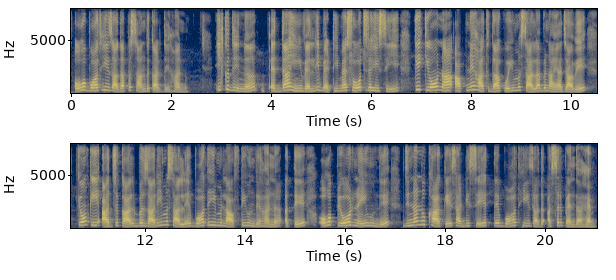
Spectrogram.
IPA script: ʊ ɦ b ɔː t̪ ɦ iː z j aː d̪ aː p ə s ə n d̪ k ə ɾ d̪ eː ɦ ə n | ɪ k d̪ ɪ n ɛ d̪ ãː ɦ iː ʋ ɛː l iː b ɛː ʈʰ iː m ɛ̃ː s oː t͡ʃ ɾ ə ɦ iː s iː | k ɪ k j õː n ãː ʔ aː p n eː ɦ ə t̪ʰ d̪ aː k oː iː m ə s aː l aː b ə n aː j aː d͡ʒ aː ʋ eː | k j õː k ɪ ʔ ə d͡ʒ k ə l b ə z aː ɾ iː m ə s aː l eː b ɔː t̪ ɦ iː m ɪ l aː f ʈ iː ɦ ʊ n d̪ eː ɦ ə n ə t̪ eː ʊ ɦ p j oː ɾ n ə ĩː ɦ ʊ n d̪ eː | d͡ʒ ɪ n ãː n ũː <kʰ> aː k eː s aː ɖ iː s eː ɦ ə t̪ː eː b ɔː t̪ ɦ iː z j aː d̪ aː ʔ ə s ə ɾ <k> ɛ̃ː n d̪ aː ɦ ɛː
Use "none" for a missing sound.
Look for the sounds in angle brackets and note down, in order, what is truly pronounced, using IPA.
kʰ, p

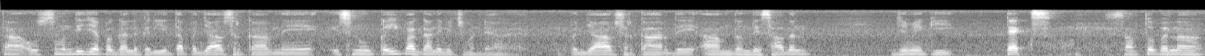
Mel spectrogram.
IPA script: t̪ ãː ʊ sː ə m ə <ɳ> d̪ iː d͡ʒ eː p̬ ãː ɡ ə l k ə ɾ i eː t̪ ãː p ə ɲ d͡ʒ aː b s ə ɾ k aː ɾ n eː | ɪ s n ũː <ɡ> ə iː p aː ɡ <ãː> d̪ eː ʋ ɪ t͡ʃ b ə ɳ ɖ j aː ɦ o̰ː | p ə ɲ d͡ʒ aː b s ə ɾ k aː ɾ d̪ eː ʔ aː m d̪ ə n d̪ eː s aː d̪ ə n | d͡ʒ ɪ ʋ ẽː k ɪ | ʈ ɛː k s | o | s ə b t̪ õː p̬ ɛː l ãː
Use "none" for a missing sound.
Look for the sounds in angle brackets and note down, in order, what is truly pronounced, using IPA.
n, k, ãː

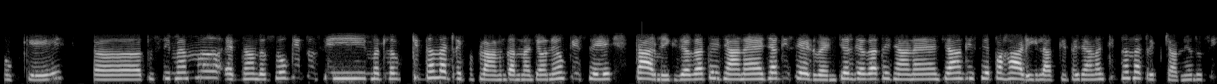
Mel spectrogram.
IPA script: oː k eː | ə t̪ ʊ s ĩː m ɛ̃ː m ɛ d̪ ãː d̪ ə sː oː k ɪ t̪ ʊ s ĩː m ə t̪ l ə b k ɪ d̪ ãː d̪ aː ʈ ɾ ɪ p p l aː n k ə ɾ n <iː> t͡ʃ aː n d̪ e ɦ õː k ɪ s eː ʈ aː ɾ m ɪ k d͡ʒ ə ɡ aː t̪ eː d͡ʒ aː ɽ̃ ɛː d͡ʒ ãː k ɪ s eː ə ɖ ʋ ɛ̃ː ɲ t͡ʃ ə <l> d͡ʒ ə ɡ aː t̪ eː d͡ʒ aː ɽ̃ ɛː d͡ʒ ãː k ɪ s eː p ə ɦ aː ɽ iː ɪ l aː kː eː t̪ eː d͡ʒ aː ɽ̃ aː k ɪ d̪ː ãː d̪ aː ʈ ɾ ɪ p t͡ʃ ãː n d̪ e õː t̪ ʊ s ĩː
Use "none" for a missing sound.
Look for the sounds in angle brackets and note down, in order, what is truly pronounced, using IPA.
aː, ɾ

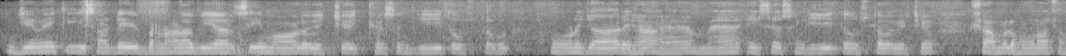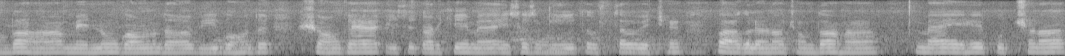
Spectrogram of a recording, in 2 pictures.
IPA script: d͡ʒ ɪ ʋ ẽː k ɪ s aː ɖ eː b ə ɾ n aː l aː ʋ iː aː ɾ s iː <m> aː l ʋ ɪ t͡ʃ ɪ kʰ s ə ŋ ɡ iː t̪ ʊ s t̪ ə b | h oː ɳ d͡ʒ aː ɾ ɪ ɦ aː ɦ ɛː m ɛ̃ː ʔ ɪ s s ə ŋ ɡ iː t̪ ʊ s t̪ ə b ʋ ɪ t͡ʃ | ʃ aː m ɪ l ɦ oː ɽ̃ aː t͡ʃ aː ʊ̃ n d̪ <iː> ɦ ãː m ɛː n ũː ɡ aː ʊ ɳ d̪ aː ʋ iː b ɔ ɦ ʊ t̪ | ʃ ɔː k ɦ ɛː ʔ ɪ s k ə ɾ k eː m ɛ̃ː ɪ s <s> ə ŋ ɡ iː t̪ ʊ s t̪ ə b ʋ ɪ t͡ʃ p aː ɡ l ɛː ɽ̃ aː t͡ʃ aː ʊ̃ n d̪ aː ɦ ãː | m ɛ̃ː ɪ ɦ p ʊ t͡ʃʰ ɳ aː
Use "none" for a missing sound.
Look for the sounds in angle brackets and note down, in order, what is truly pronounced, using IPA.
m, aː, s

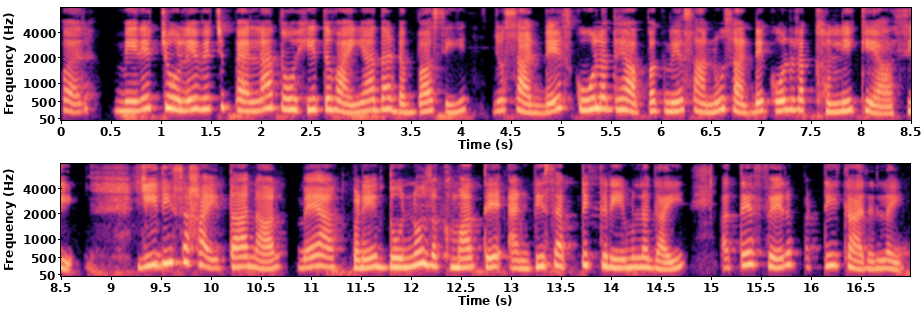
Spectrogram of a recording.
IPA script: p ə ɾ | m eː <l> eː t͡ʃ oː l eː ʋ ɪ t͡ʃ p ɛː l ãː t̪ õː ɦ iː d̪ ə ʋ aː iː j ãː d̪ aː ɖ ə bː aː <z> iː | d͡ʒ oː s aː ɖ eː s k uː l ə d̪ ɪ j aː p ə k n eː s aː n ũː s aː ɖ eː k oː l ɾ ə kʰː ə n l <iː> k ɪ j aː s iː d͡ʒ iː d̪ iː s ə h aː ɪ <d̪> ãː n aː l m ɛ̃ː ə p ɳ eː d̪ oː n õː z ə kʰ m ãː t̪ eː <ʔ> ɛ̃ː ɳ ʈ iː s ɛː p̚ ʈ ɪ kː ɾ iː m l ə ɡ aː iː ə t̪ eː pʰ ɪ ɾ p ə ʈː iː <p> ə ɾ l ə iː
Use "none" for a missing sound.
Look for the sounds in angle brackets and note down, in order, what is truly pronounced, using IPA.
ɾ, s, iː, t̪, ʔ, k

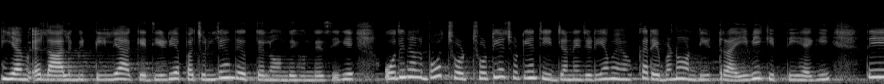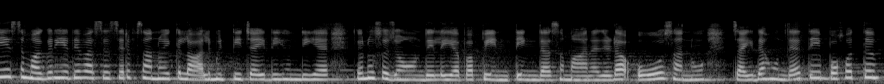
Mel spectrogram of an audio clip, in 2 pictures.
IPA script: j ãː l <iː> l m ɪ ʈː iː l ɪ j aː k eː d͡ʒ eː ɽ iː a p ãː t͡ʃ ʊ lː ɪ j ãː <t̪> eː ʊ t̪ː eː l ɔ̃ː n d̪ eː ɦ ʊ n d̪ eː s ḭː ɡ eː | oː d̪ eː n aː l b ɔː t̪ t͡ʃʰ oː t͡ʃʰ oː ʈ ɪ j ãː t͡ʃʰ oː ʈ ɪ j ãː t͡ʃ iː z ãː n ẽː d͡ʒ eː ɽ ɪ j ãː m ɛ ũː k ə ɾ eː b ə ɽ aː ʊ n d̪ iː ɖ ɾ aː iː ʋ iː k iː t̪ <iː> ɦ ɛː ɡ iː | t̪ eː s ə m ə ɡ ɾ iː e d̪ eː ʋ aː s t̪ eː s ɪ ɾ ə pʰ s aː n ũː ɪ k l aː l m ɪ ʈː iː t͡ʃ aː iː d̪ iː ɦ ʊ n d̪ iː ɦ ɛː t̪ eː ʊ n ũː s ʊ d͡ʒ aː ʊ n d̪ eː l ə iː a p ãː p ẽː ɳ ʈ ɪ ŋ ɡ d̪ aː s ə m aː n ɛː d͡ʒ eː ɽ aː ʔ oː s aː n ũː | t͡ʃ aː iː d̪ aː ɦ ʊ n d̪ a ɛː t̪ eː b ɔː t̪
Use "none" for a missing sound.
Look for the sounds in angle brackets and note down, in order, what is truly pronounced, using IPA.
aː, d̪, iː

